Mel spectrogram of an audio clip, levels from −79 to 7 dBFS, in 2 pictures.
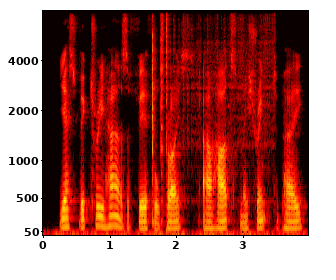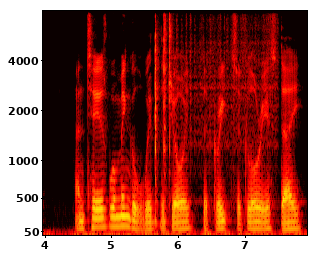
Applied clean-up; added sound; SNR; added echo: none; Coin (dropping); 15 dB; none.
